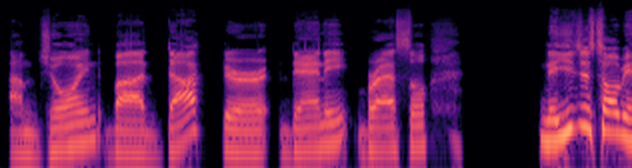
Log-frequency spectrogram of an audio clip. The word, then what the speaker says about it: Brassel: It's Brell, but it's fine. It doesn't matter. It's got it's s e l too. And I still said brassle. I think it's because I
